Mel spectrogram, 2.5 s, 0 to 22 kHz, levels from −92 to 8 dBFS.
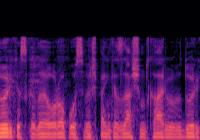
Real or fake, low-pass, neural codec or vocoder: real; 7.2 kHz; none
